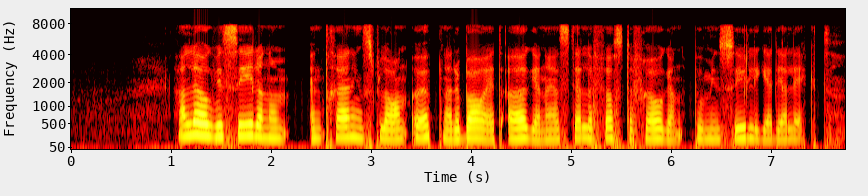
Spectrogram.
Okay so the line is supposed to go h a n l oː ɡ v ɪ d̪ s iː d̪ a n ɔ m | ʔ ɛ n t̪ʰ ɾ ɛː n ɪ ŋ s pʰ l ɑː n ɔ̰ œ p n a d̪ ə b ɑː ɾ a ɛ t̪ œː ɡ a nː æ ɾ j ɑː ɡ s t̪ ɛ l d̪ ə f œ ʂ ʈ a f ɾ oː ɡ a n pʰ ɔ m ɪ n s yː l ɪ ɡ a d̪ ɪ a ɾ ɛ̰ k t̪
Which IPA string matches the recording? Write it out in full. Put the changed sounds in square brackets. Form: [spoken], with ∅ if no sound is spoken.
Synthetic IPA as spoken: h a n l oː ɡ v ɪ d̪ s iː d̪ a n ɔ m | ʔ ɛ n t̪ʰ ɾ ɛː n ɪ ŋ s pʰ l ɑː n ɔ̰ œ p n a d̪ ə b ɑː ɾ a ɛ t̪ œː ɡ a [n] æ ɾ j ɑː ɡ s t̪ ɛ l d̪ ə f œ ʂ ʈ a f ɾ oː ɡ a n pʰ ɔ m ɪ n s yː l ɪ ɡ a d̪ ɪ a [l] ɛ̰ k t̪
